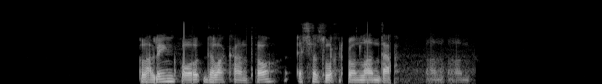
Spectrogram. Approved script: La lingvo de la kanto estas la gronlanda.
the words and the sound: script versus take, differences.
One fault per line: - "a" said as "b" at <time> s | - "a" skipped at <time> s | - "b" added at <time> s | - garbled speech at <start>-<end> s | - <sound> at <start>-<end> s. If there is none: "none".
- laugh at 4.3-4.7 s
